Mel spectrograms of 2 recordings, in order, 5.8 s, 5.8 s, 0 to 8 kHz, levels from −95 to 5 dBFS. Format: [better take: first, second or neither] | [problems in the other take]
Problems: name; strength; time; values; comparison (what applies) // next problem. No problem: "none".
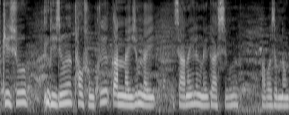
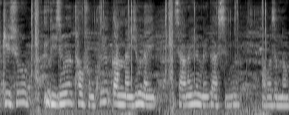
first | background sound (Camera); 13 dB below the speech // room echo; dies away in 0.2 s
